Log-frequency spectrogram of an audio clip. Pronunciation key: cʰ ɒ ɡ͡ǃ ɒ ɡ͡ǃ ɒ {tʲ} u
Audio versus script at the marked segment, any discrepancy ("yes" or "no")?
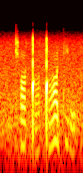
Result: no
